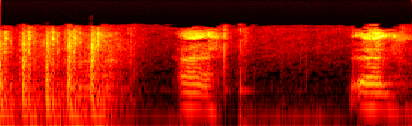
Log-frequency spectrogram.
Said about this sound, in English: Then I fell into a deep sleep. And then a knock on the door wakened me.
